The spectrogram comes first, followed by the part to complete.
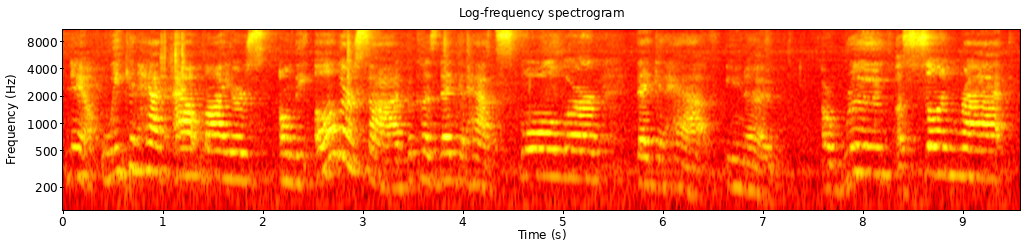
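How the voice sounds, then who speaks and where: High-voiced woman teaching in an echoey classroom. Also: slow pace. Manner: lively, conversational, asks the class questions. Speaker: math teacher. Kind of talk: classroom lecture. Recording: echoey classroom from a distance, faint hum.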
